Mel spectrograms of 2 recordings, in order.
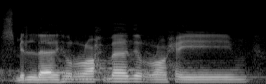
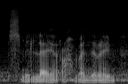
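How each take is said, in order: First: It is recited aloud in a full voice. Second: It is recited softly under the breath. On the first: "Seperti tadi dijaharkan" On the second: "Ada yang disirkan tapi tetap dibaca"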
